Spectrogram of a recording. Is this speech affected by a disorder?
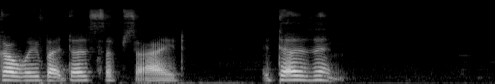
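Yes: cerebral palsy; affects walking.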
